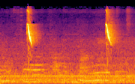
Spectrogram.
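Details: Juvenile bar-winged prinia call for luring birds to a trap: two loud, sharply descending high chips about one and a half seconds apart over a faint hum.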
